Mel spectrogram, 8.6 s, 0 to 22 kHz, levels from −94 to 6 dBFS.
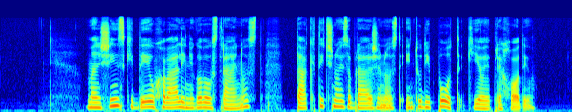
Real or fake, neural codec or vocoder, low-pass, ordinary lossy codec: real; none; none; none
